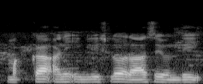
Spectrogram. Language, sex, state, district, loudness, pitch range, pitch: Telugu, male, Telangana, Mahabubabad, -18 LUFS, 110-120 Hz, 120 Hz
